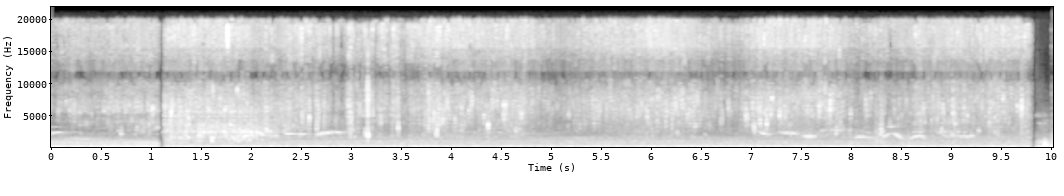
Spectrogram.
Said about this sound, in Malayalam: ഇനി നമുക്കൊന്നും കൂടി വെള്ളം ഒഴിച്ച് കൊടുക്കണം കേട്ടോ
